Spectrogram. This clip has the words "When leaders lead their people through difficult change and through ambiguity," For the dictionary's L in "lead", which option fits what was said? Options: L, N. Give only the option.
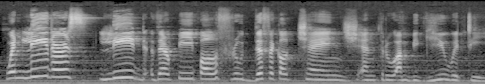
L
